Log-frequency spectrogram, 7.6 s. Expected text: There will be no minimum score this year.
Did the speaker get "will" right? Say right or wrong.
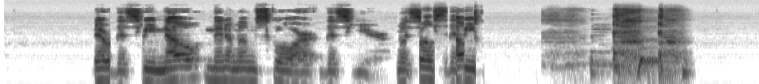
wrong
